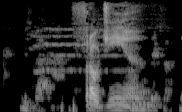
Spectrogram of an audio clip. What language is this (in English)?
Portuguese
